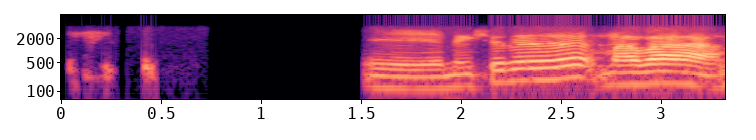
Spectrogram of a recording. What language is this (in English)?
Bodo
